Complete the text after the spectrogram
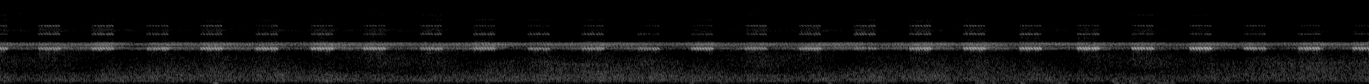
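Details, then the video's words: Steady cricket chirping in binaural 8D form: quick, evenly spaced high pulses, roughly two per second, ride on a persistent ringing trill. "8D CRICKET SOUND"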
